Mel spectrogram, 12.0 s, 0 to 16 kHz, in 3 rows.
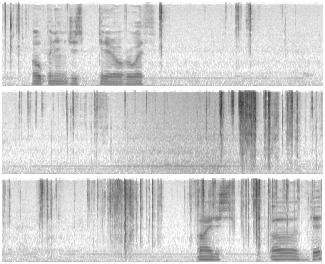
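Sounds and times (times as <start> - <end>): foil tearing: 6.6 - 12.0
foil wrapper rustling: 6.6 - 12.0.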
